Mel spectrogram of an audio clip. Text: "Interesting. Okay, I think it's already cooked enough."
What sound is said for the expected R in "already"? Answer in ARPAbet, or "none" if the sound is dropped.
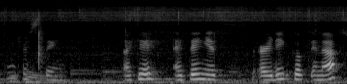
L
